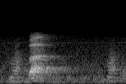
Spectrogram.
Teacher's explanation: Sifat syiddah ketika dia dilafalkan dia terkunci itu. Ba, seperti huruf qalqalah juga ketika dilafalkan dia terkunci.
